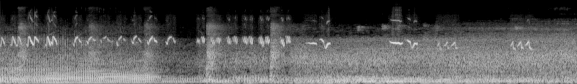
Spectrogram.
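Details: Bali myna song: rapid bursts of short, high chirping notes in quick runs during the first three seconds, then scattered brief twittering phrases, all over a steady low rumbling hum.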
